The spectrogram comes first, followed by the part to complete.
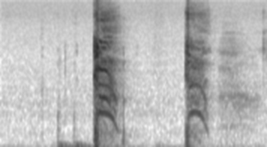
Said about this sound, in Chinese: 完了，连咳嗽都录进去了。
